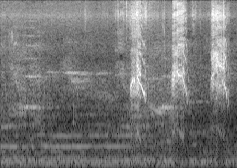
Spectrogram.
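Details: A frightened duckling screaming: after a quieter stretch with faint steady tones, three sharp, high, descending cries come in quick succession near the end.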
